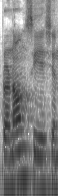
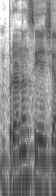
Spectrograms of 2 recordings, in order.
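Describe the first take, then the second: First: The second syllable sounds like 'noun'. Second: The second syllable sounds like 'nun'. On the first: The speaker calls it wrong. "प्रोनाऊन्सिएशन नाही" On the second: The speaker calls it right. "प्रोनाऊन्सिएशन आहे"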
